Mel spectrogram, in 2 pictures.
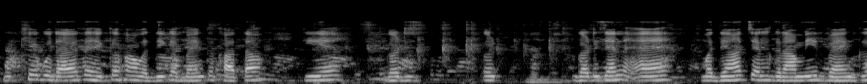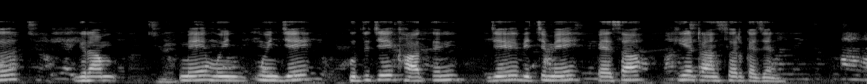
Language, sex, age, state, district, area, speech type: Sindhi, female, 60+, Delhi, South Delhi, urban, read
